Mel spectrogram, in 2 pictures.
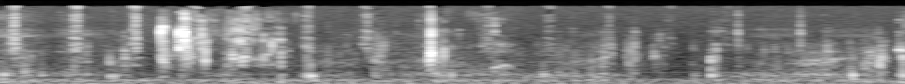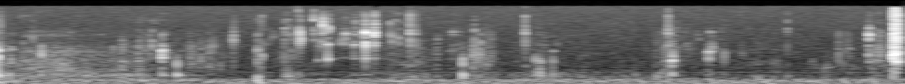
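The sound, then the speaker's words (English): Crunchy chewing with irregular, crisp snaps and clicks from someone biting into food in front of a microphone while recording, repeated through the whole stretch over a soft low background, with no speech. “Don't eat or drink in front of a microphone, because it really messes up the sound that you're recording.”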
